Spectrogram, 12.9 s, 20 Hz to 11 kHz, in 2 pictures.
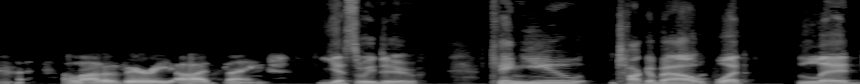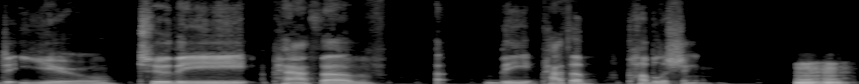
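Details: Older adult man, retired after a 40-year career and raised in the 1950s, who has stuttered all his life since he began talking; speech therapy and family history are discussed; real, not acted; stuttering.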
